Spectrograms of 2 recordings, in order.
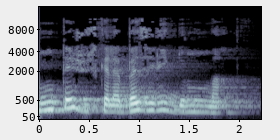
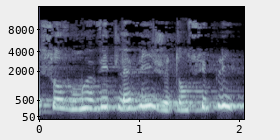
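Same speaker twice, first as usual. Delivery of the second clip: high, louder, begging out of breath; breathless pleading; 6 semitones higher, 3 dB louder than usual. Acted. Sacristan begs the carpenter to save him, breathless. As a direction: plead for rescue, still panting. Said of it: "cria-t-il tout essoufflé".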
